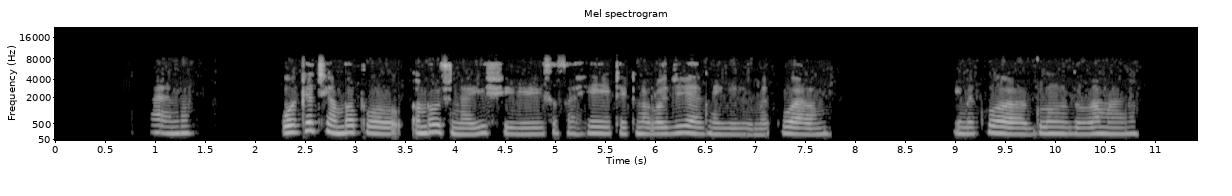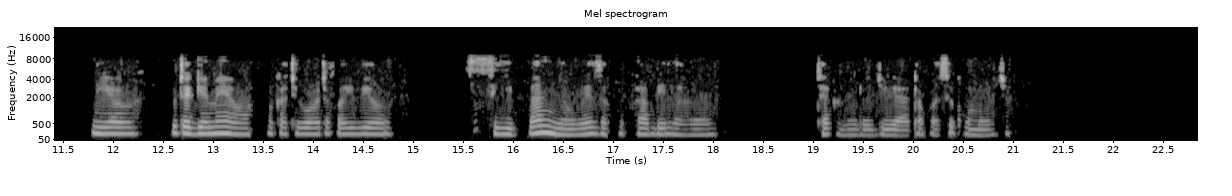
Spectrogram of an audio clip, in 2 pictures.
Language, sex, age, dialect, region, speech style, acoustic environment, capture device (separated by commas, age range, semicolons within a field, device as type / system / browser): Swahili, female, 25-34, Kenya - Nairobi Sheng-influenced, Kenya, relaxed, silence, desktop / Windows / Firefox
